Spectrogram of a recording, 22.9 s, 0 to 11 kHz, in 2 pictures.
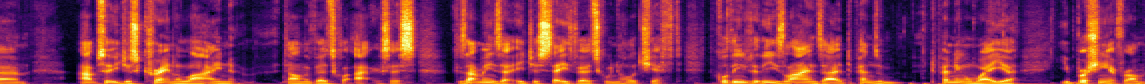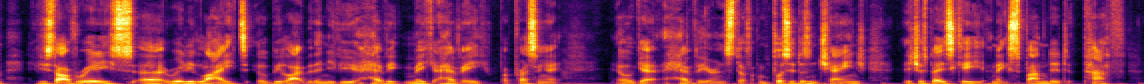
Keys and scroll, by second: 9.2 super+z, 18.5 super+z.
